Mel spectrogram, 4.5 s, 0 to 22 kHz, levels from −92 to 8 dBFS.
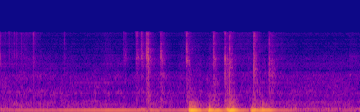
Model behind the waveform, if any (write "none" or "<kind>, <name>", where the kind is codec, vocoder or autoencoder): codec, SNAC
